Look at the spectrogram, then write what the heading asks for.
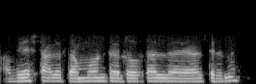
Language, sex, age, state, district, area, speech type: Kannada, male, 18-30, Karnataka, Gadag, urban, conversation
